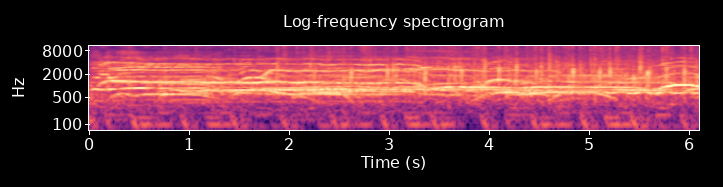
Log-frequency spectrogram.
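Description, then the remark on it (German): A large crowd of Reform Party members cheers loudly and continuously at the party's election night gathering in the Radisson hotel in central Tallinn, Estonia, after 11 p.m. Many voices shout and whoop together over a steady roar, with a rhythmic pulse of chanting for party leader and Prime Minister Kaja Kallas. “Im noblen Hotel Radisson im Zentrum Tallinns hatten Mitglieder der regierenden liberalen Reformpartei ungeduldig auf ihre Smartphones geblickt, als schließlich Jubel aufbrandete.”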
